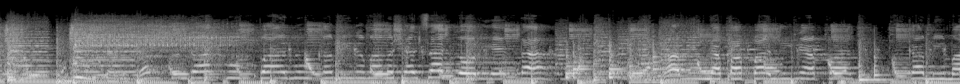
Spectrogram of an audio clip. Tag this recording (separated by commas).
Music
